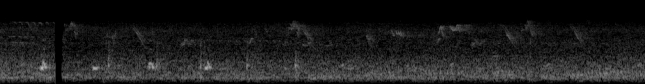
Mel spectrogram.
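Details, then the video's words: A Coppersmith barbet calls to a female and gets a response, giving hollow low 'tuk' notes about every half second that fade after a few beats, over a steady hiss with faint high chirps from other birds. "Coppersmith Barbet calling female"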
